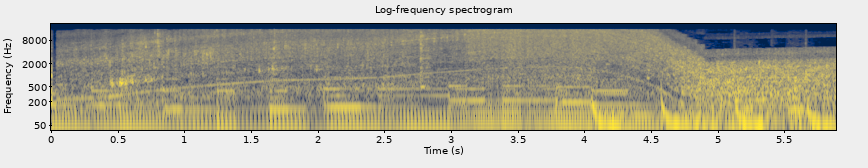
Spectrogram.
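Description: Background music with a slow rising sweep in its first half, over the steady sizzle of chicken and potato strips stir-frying in oil in a wok.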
